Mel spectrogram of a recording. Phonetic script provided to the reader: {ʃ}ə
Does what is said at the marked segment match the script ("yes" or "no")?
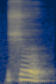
yes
